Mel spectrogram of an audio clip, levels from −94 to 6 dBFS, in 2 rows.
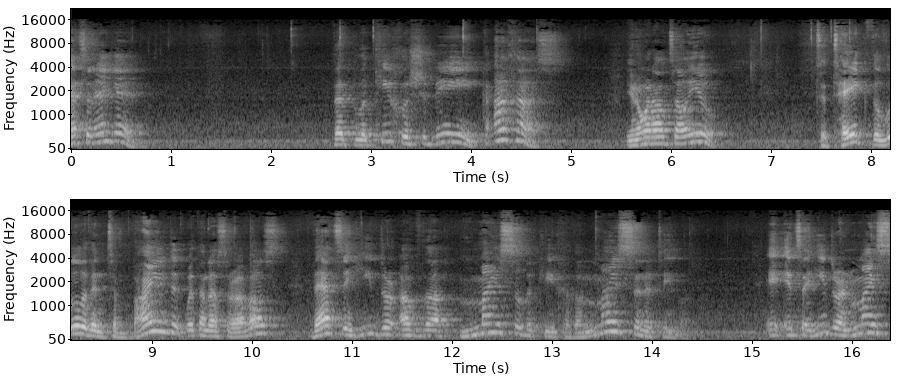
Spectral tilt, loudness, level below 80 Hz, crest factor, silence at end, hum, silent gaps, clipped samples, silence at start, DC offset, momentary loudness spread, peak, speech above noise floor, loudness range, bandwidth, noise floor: -3.5 dB/octave; -25 LUFS; -58 dBFS; 20 dB; 0 s; none; none; under 0.1%; 0 s; under 0.1%; 22 LU; -6 dBFS; 22 dB; 6 LU; 16 kHz; -46 dBFS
